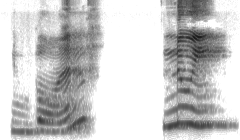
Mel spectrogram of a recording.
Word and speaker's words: bonne nuit: So French is bonne nuit. Again, T is silent, E is silent.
